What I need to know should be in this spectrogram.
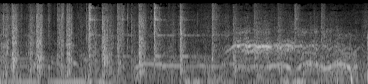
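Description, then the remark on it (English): An Arabian horse at a horse competition in a rural area outside Nazareth clip-clops with a series of sharp hoof strikes, then lets out a loud, wavering whinny over a faint background murmur. “People in this part of the world have been breeding Arabian horses for thousands of years.”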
